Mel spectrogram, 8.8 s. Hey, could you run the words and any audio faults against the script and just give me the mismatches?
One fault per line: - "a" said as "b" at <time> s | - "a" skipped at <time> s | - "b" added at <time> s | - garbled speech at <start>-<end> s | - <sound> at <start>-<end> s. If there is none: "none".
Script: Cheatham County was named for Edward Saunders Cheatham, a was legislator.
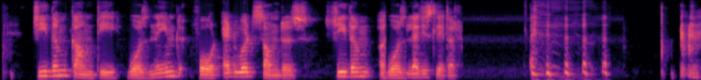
- laugh at 6.5-7.6 s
